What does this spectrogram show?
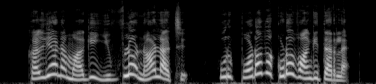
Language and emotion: Tamil, angry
